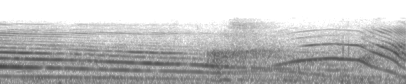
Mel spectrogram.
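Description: A drawn-out, meow-like call held on one high note that slowly falls in pitch, followed by a shorter call that rises and falls near the end.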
